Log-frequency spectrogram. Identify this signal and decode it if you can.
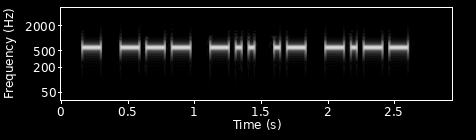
Morse code, heard as a keyed tone, about 25 wpm, 600 Hz. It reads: TODAY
